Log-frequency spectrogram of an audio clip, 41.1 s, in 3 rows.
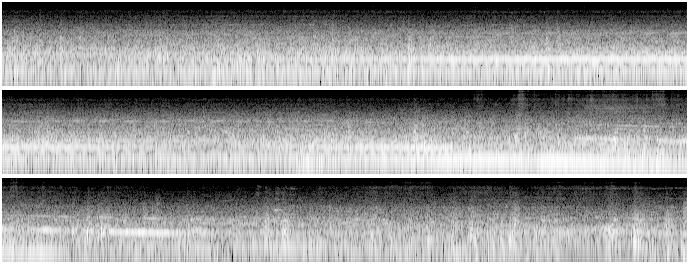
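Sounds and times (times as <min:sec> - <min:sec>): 
train rumble on the Kagoshima and Chikuho Main Lines: 0:00.0 - 0:41.1
train motor whine: 0:23.9 - 0:30.4.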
